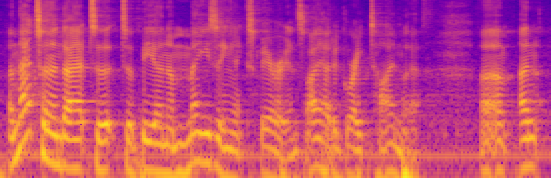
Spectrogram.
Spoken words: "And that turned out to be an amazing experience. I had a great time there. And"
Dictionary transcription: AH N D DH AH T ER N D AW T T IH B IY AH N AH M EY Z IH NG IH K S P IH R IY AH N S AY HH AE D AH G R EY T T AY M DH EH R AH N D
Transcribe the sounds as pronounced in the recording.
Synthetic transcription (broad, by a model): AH N DH AH T ER N D AW T T IH B IY AH N AH M EY Z IH NG IH K S P IH R IY AH N S AY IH D AH G R EY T T AY M DH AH R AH N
